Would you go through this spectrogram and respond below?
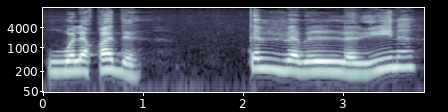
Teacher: زی کو ایک الف کے جتنا لمبا کریں گے، نا کو نہیں کھینچیں گے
